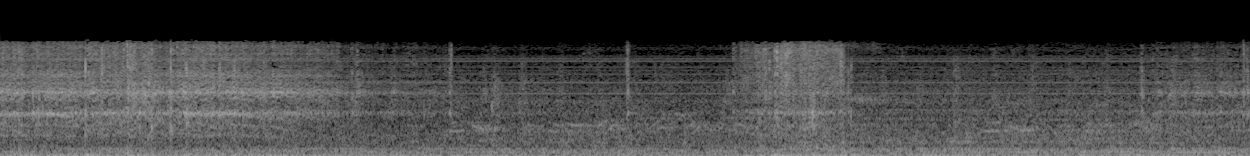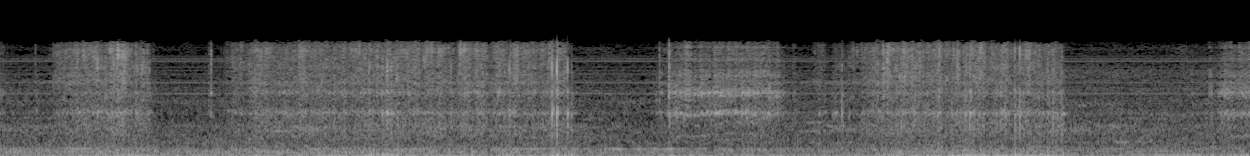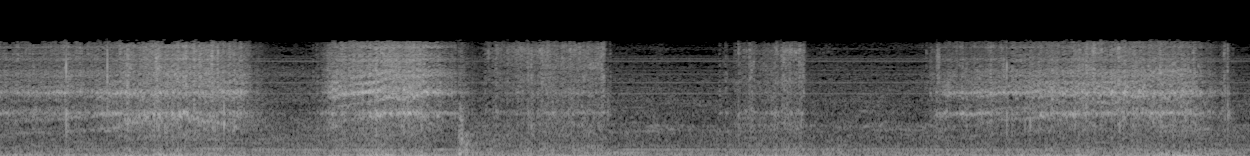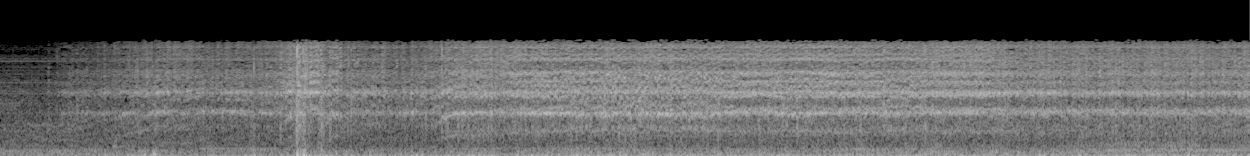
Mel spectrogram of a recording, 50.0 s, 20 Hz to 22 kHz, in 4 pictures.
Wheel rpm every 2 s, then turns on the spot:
70, 50, 0, 10, 10, 20, 30, 20, 30, 30, 40, 10, 50, 60, 60, 10, 0, 70, 40, 80, 120, 150, 160, 160, 160.
8-10 12-18 20-24 30-32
